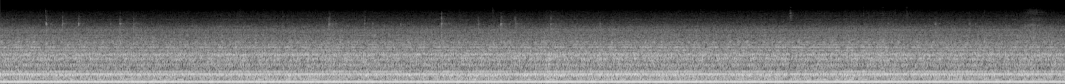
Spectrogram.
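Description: Metal lathe running steadily, its motor humming with a steady whine over it; no cutting is heard.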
